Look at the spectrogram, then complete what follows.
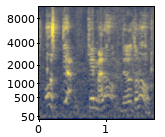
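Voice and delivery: high, loud shocked outburst. Real, not acted. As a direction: yelp in shock. Shot suddenly in game.

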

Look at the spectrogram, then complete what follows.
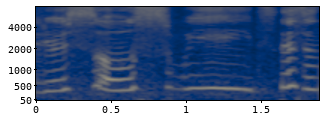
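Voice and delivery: high, soft and slow; soft swooning; touched gush. Acted. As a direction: melt at the proposal. Moved by proposal.

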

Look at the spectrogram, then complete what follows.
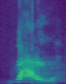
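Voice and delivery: high, excited wow. Real, not acted. Pastor imagining [name] asking to come over, excited. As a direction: exclaim it high, thrilled at the idea. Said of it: "I'm getting excited thinking about it".

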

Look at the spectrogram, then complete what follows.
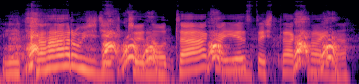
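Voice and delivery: loud excited pet praise; gushing praise. Real, not acted. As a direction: gush over the dog loudly.

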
